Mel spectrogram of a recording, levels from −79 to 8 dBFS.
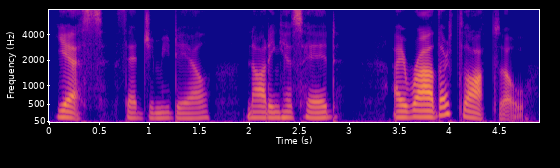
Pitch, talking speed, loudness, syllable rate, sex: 150 Hz, 135 wpm, -22 LUFS, 3.7 syllables/s, female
